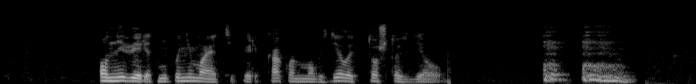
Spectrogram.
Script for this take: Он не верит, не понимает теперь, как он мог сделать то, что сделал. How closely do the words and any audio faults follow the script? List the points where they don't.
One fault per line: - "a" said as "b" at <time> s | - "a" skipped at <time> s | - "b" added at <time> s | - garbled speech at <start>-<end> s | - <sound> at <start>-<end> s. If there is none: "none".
- throat clearing at 5.4-6.4 s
